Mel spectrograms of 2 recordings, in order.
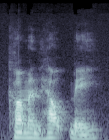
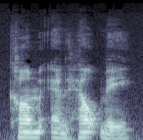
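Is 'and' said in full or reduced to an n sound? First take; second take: reduced; full. First: The word 'and' is reduced to an n. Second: The word 'and' is said in full.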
